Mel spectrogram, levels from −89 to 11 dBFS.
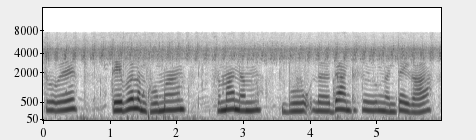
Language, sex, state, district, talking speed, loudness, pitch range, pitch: Wancho, female, Arunachal Pradesh, Longding, 140 wpm, -15 LUFS, 235-270 Hz, 250 Hz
